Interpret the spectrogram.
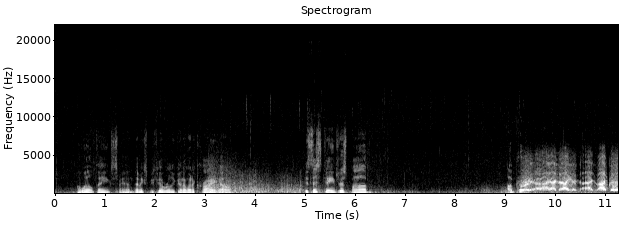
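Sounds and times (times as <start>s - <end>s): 
steady rain hissing in a thunderstorm: 0.0s - 11.2s
speech: 0.5s - 3.8s, 5.0s - 6.4s, 9.0s - 11.2s
low rumble of thunder: 2.8s - 11.2s
voice murmuring beneath the downpour: 9.1s - 11.2s.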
